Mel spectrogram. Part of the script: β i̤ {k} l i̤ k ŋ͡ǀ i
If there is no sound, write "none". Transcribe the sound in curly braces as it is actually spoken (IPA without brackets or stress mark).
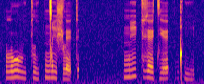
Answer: k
